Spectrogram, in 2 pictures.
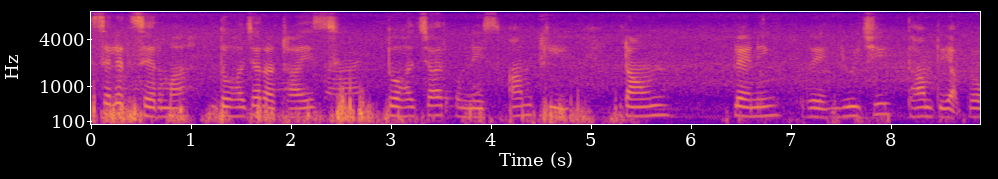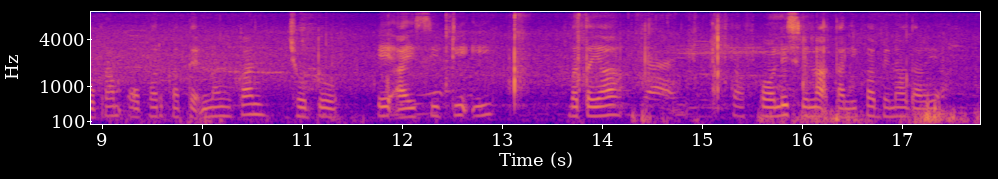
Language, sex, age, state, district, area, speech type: Santali, female, 30-45, Jharkhand, East Singhbhum, rural, read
